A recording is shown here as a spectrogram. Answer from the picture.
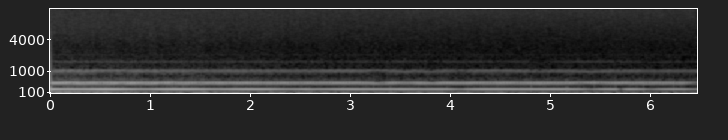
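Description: Ambient music: a held drone of a few steady tones, low and middle pitched, over a faint low rumble.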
